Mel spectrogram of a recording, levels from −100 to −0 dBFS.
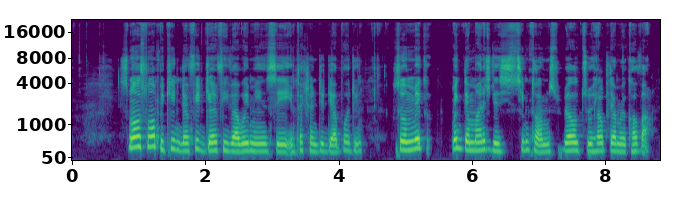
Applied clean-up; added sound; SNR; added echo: none; none; none; none.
